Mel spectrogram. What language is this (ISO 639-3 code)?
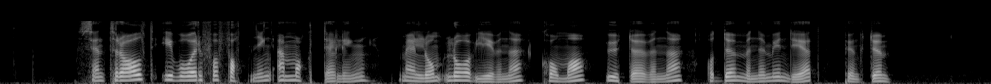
nor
